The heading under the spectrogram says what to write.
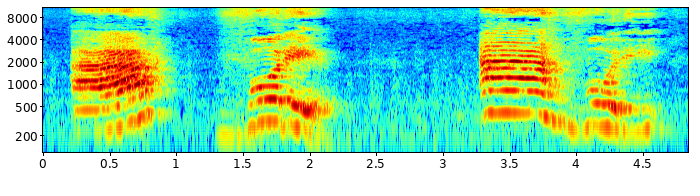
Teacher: A é a sílaba mais forte de toda essa palavra aqui. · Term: proparoxítona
